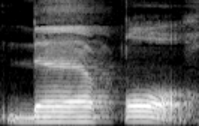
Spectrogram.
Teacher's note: huruf qaf tebal, qa pangkal lidah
